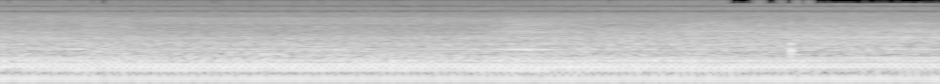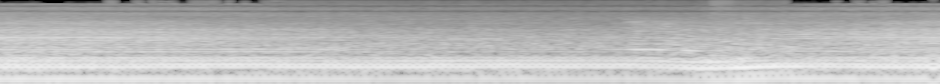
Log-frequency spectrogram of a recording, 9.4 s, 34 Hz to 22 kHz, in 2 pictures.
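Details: John Deere X300 riding mower, about 747–774 hours, 38-inch deck, throttle broken, transmission weak: single-cylinder engine started right up and holds a steady, even beat around idle with no misses or knocks; running normally.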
